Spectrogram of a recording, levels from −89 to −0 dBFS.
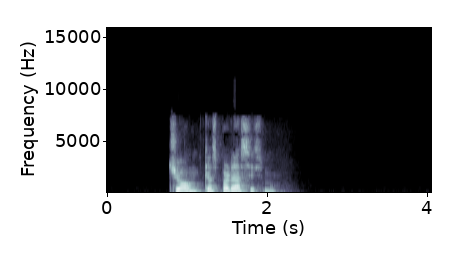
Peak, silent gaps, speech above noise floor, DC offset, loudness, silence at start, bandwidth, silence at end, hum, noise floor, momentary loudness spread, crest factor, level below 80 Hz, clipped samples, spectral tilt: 0 dBFS; none; 72 dB; under 0.1%; -16 LUFS; 0.8 s; 7.8 kHz; 1.95 s; none; -87 dBFS; 15 LU; 20 dB; -58 dBFS; under 0.1%; -6.5 dB/octave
